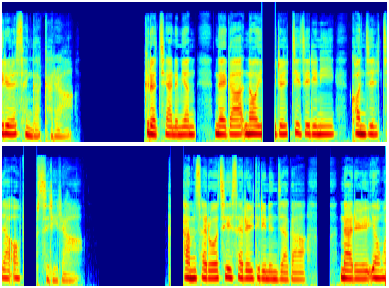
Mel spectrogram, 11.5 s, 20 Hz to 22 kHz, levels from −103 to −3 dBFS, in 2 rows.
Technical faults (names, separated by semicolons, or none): gap between chunks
